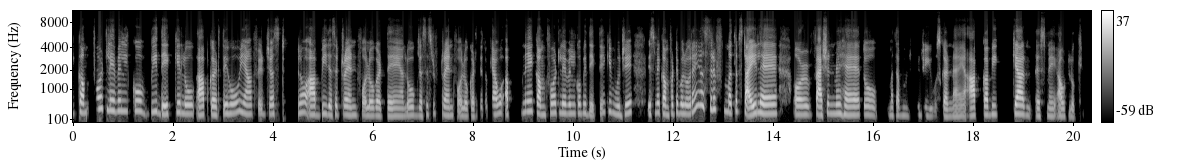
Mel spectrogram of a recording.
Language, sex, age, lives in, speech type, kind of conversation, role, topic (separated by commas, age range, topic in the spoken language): Hindi, female, 45-49, India, conversation, podcast, host, Social media trends tumhare style decisions ko kitna influence karte hain?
